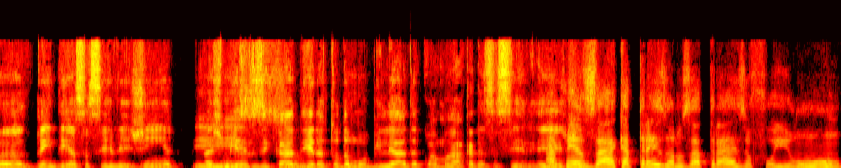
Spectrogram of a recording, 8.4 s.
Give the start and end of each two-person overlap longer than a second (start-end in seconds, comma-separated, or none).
1.9-3.1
